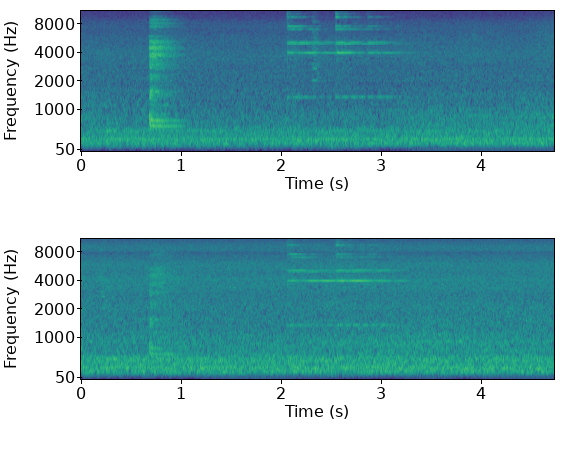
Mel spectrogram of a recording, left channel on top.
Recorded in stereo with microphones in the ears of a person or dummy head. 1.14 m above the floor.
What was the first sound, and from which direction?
A snare drum, 30° left (ahead or behind).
